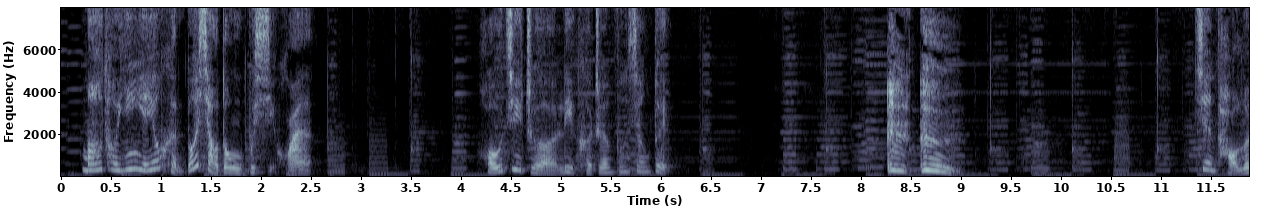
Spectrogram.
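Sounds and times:
speech: 0.3s - 2.6s, 4.2s - 6.2s, 11.4s - 11.8s
raspy coughs: 8.2s - 9.0s.

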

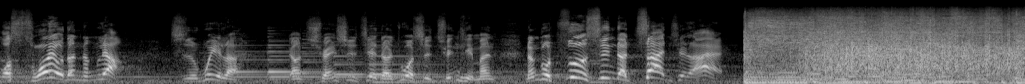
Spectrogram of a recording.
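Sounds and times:
speech: 0.0s - 7.3s
audience applause: 7.4s - 10.2s.

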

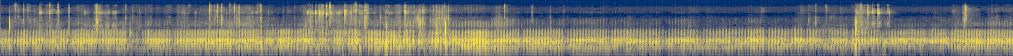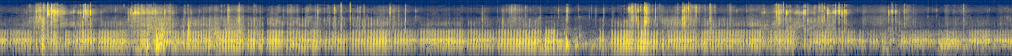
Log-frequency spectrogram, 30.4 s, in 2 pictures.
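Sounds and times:
crackling and rustling: 0.0s - 9.0s, 11.3s - 30.3s
cat purring: 0.0s - 30.3s.

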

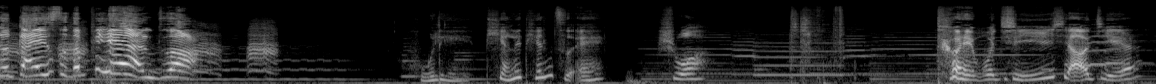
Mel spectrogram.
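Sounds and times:
crow cawing angrily: 0.0s - 2.9s
speech: 4.2s - 7.2s, 9.4s - 11.5s.

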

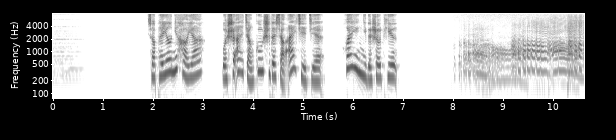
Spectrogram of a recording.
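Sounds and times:
speech: 1.9s - 7.0s, 8.0s - 8.3s
penguin chicks calling: 8.0s - 10.6s.

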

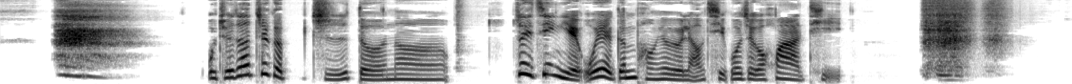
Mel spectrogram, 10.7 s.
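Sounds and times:
speech: 2.1s - 8.5s
nose blowing: 9.2s - 10.2s.

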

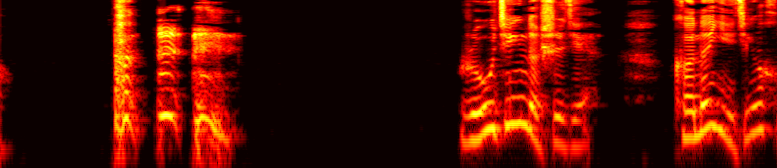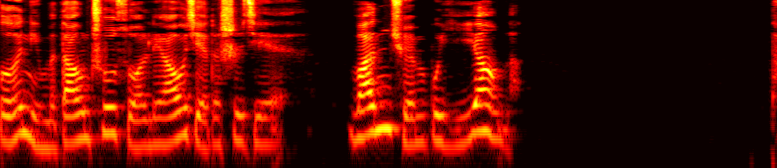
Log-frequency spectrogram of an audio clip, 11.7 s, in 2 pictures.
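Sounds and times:
person clearing throat: 0.9s - 1.9s
speech: 1.2s - 1.8s, 3.4s - 9.8s.

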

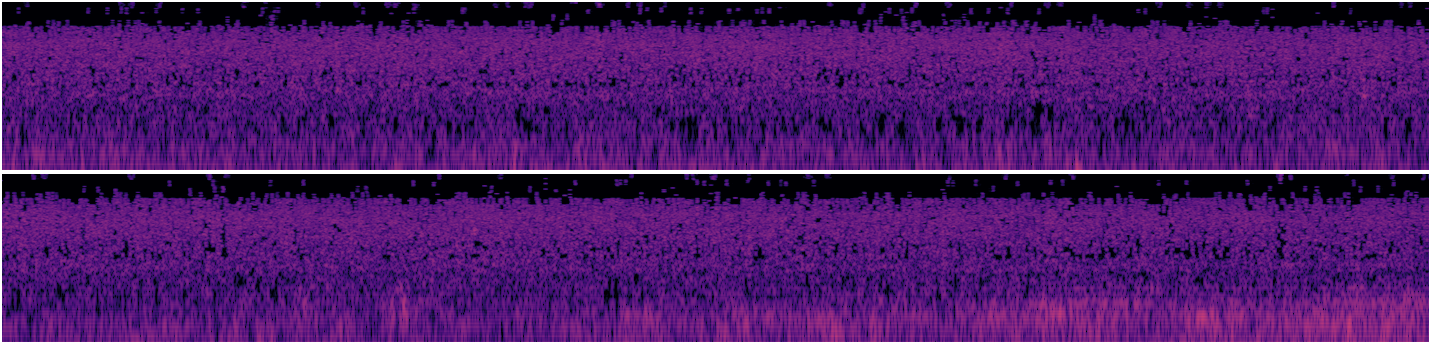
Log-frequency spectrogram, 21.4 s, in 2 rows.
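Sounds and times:
thunderstorm heavy rain pouring: 0.0s - 21.3s
soft low rumble: 12.7s - 21.3s.

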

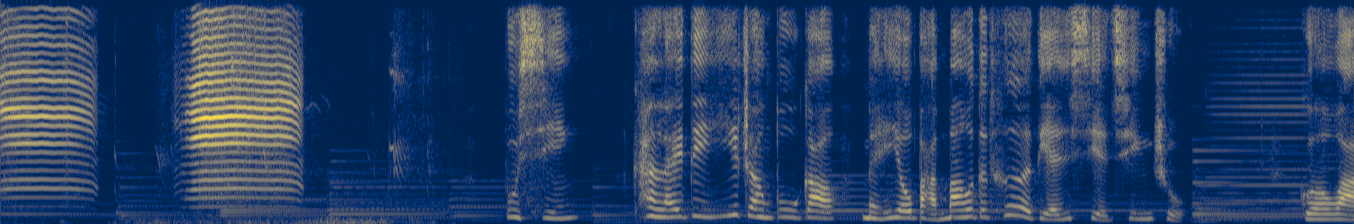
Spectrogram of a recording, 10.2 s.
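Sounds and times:
goat bleating: 0.0s - 2.3s
speech: 3.8s - 9.1s, 9.8s - 10.1s.

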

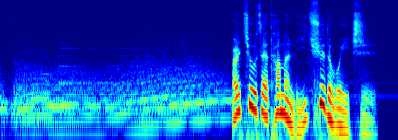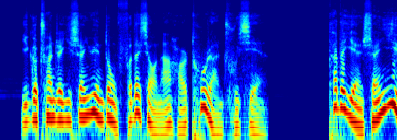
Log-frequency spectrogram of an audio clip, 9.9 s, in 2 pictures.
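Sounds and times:
sports car engine roaring speeding off at night: 0.0s - 3.5s
speech: 2.9s - 8.4s, 9.1s - 9.9s.

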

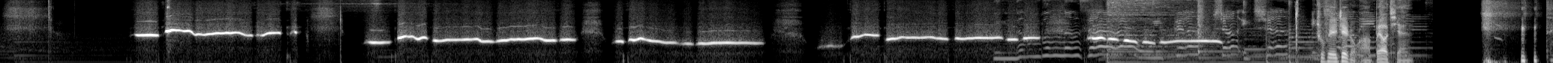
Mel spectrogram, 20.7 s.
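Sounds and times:
person whistling with the mouth: 1.8s - 4.1s, 4.9s - 10.3s, 10.9s - 14.0s, 14.6s - 16.3s
speech: 17.6s - 18.9s.

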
